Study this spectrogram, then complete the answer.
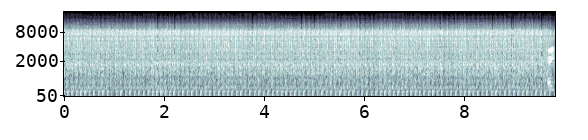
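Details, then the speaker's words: Yamaha Raptor 350 single after carburetor rebuild, idle screw backed out about an extra turn from 2 turns out: even, steady thumping idle with no misses or hunting, no hiccups up or down; idle speed good. "Comes down to idle smoothly. Doesn't have any real hiccups either up or down. Idle speed seems good."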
